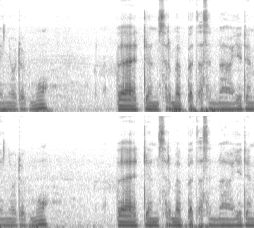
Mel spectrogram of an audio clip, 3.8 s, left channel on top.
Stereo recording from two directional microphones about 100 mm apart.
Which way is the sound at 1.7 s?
30° right (ahead or behind).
